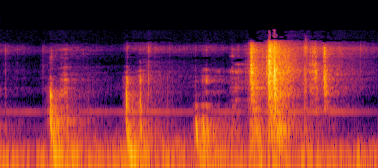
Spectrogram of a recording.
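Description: A door to the next room is worked open: a few sharp knocks and clicks from the latch, then a louder scraping, creaking swing as it gives way, with no one speaking.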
